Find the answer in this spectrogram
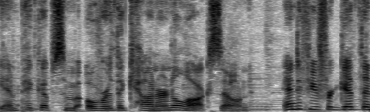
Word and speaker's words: naloxone: Reverses an opioid overdose, even if you mispronounce it. For the record, it's naloxone.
